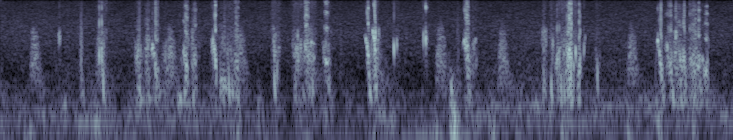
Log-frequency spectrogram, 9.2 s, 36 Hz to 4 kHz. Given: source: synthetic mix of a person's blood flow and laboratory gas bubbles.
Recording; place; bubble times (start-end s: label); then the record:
Doppler ultrasound of blood flow; subclavian vein
0.71-0.76 s: bubbles
1.19-1.33 s: bubbles
1.66-2.09 s: bubbles
2.21-2.50 s: bubbles
2.61-2.71 s: bubbles
2.73-3.00 s: bubbles
3.38-3.52 s: bubbles
3.64-3.95 s: bubbles
4.02-4.15 s: bubbles
4.54-4.75 s: bubbles
4.89-5.00 s: bubbles
5.27-5.36 s: bubbles
5.77-5.97 s: bubbles
6.76-7.32 s: bubbles
7.43-7.51 s: bubbles
8.18-8.87 s: bubbles
From the record:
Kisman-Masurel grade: 243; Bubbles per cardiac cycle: several, 3 to 8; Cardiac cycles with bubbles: 100%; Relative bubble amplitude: loud (0.450 to 0.775); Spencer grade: 3 (all of the cardiac periods contain showers or single bubble signals, but not dominating or overriding the cardiac motion signals); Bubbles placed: anywhere in the cardiac cycle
